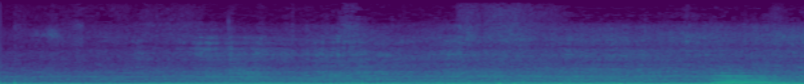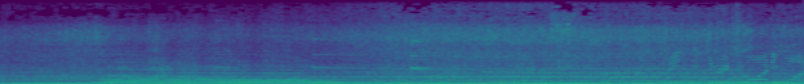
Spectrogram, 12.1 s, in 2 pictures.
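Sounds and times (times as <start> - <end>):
diesel locomotives rumbling: 0.0 - 12.0
locomotive air horn blast: 5.3 - 6.1, 6.7 - 8.8.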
